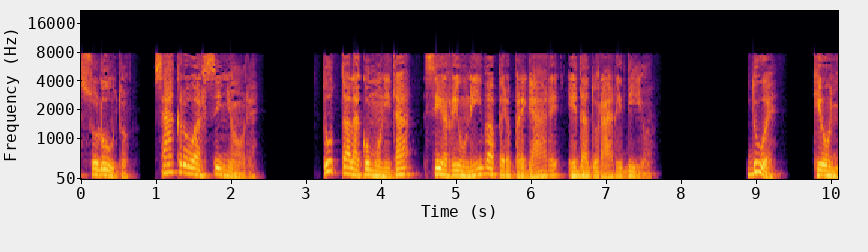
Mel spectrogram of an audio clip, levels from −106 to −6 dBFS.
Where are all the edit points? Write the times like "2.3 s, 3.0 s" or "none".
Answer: 3.0 s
